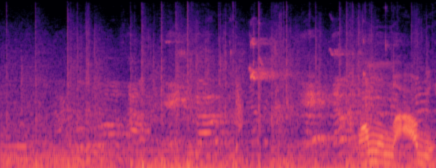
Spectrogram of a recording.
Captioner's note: coach cheering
